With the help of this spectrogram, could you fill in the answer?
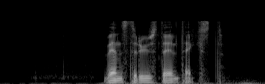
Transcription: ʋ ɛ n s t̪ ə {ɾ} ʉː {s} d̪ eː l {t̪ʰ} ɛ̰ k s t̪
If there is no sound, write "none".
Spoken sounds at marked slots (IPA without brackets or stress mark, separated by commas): ɾ, s, t̪ʰ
